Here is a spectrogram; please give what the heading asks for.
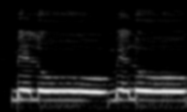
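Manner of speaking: high, very loud wails of pain; pained cry. Acted. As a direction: scream as the slap lands. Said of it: "करून ओरडला".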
